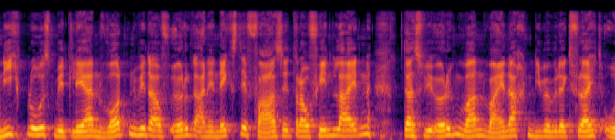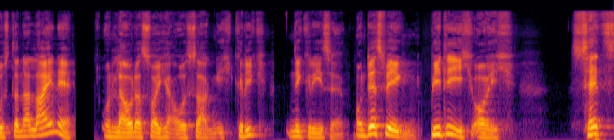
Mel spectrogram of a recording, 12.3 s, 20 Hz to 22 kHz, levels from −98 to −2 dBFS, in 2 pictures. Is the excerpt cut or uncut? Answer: cut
